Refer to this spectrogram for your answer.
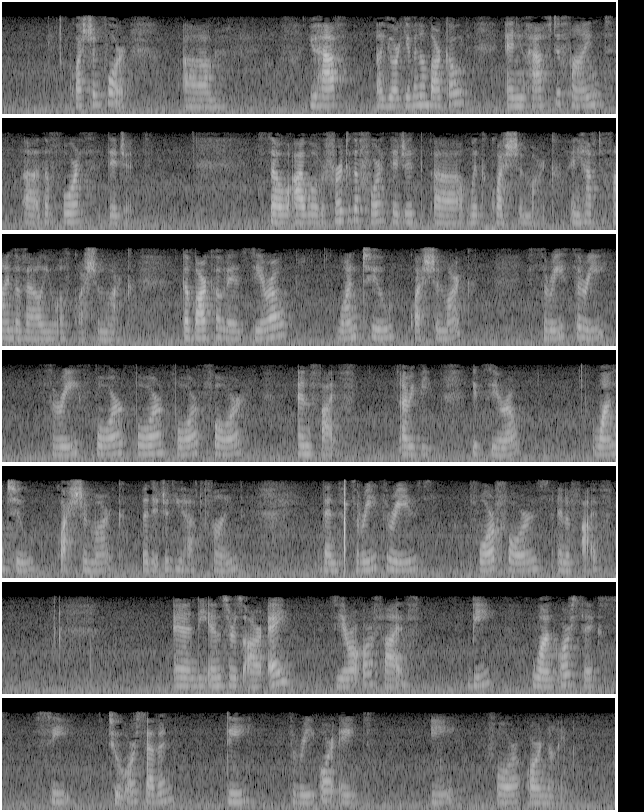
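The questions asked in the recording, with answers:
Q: You are given a barcode, and you have to find the fourth digit.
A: A: 0 or 5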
